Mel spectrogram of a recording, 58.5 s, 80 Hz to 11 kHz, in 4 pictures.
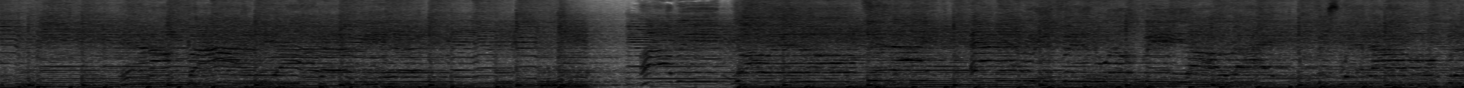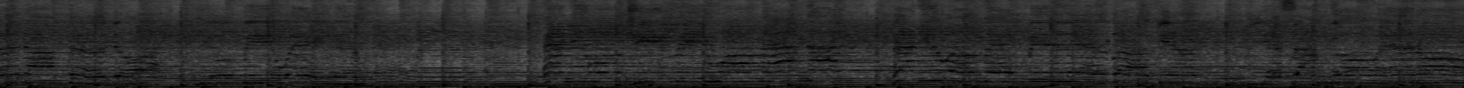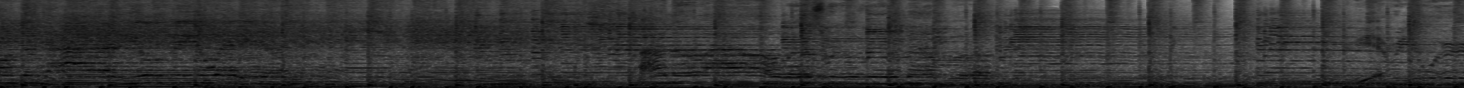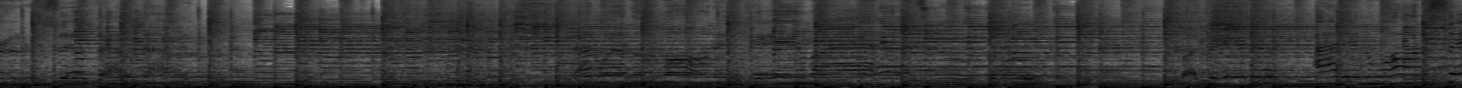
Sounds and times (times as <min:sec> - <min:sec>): Progressive rock: 0:00.0 - 0:58.5
Singing: 0:01.0 - 0:04.8, 0:06.3 - 0:18.7, 0:20.0 - 0:32.6, 0:35.5 - 0:39.6, 0:49.4 - 0:54.9, 0:55.6 - 0:58.5.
